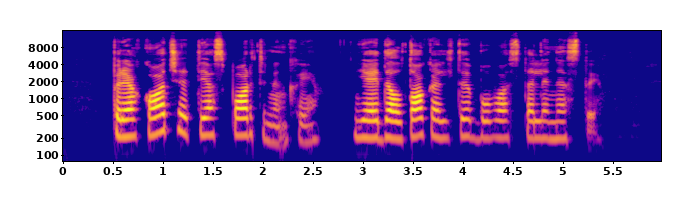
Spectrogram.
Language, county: Lithuanian, Vilnius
